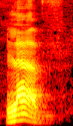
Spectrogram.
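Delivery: "Love" said with an open "ah" vowel, lav; English-style "Love", vowel like "ah"; English pronunciation. Shown as a demonstration. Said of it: "Pronounced in English".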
